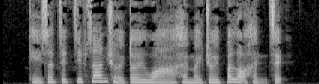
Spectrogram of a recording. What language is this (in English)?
Cantonese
